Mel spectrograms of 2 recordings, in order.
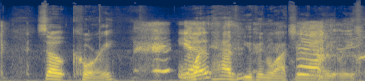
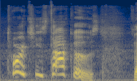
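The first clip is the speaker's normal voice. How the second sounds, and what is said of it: Imitates another person's voice. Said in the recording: “That is not a good Emily Blunt impression. ... That was a great impression.”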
